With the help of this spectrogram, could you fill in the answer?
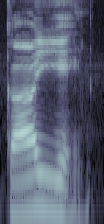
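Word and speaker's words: cahier: اون كايي، اون كايي. اون دي أداة نكرة بتيجي قدام الكلمة المذكرة. اون كايي يعني دفتر، العش لا تنطق.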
